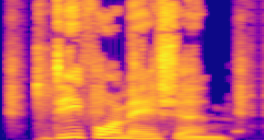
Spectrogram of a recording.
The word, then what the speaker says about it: deformation: 원래 발음은 deformation 입니다.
